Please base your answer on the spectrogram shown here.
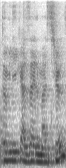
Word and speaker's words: Dominique Hazaël-Massieux: got this dominic has ooh yes yes Dominic as I'm a student that's a correct pronunciation although everybody just called me you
